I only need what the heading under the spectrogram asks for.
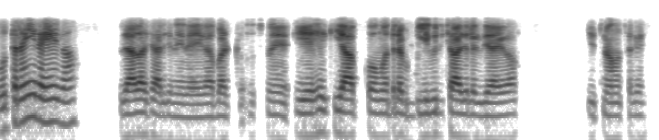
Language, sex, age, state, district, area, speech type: Urdu, male, 18-30, Uttar Pradesh, Siddharthnagar, rural, conversation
